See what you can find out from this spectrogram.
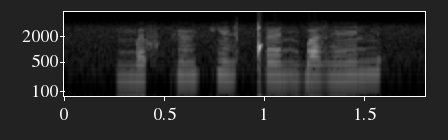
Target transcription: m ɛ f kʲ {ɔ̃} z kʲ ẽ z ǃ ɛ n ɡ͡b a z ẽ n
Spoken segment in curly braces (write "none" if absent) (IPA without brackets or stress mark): õ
